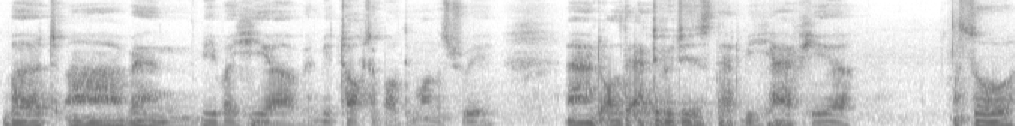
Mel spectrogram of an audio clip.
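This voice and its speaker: A man with a Tibetan accent speaks in a very deep, low voice, somewhat breathy. His intonation is monotone and flat, and his pace is fairly slow. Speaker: Buddhist monk teacher. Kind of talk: dharma teaching. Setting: monastery seminar with audience. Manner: hesitant, many fillers.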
